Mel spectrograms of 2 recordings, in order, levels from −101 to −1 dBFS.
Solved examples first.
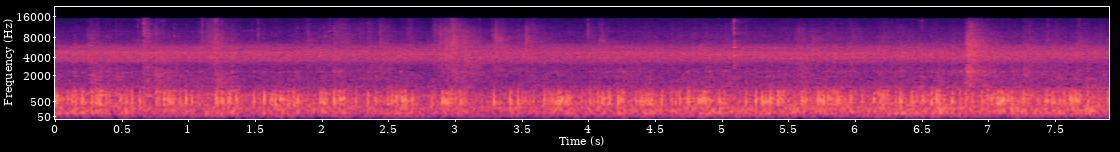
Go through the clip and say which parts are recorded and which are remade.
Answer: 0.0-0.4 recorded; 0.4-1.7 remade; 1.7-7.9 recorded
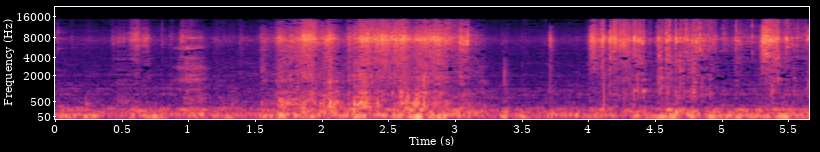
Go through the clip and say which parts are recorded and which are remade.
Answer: 0.0-5.7 recorded

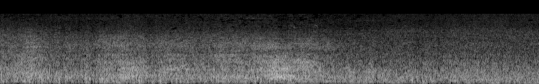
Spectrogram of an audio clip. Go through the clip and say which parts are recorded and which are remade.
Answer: 0.0-1.7 recorded; 1.7-2.5 remade; 2.5-2.9 recorded; 2.9-3.7 remade; 3.7-5.4 recorded

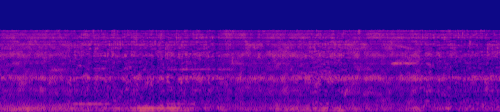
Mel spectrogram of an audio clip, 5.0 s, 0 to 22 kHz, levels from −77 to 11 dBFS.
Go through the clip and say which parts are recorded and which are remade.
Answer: 0.0-0.7 remade; 0.7-2.2 recorded; 2.2-3.1 remade; 3.1-3.5 recorded; 3.5-4.2 remade; 4.2-5.0 recorded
